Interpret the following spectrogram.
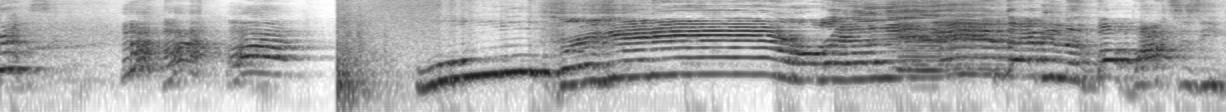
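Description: Two people laughing and calling out loudly, with one long drawn-out vocal cry that bends up and down from about two seconds in until near the end.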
